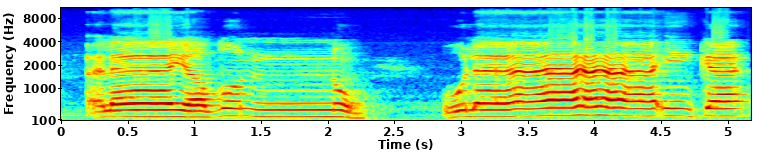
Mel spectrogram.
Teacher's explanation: لام پر کھڑا زبر بھی ہے اور مد بھی ہے، اس مد کو 5 الف کی مقدار کھینچ کر پڑھیں گے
